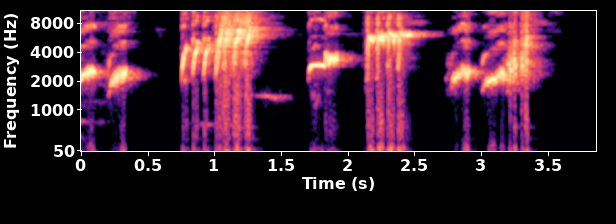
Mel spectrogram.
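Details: Cucak cungkok singing a rough variation for tutoring murai, cucak ijo and kacer: paired rising whistles, then harsh grating buzzy bursts mixed with clear whistled slurs, five phrases in quick succession.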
